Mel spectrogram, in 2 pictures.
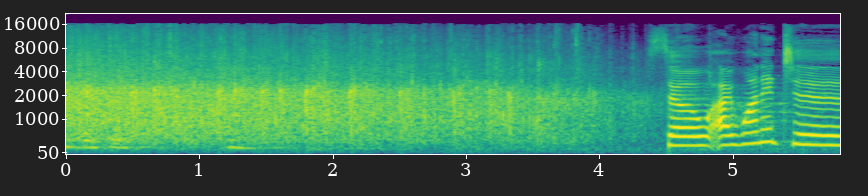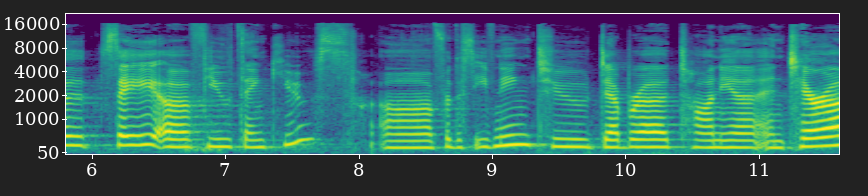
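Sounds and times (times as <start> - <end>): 
crowd applauding: 0.0 - 4.5
speech: 4.5 - 11.6.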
